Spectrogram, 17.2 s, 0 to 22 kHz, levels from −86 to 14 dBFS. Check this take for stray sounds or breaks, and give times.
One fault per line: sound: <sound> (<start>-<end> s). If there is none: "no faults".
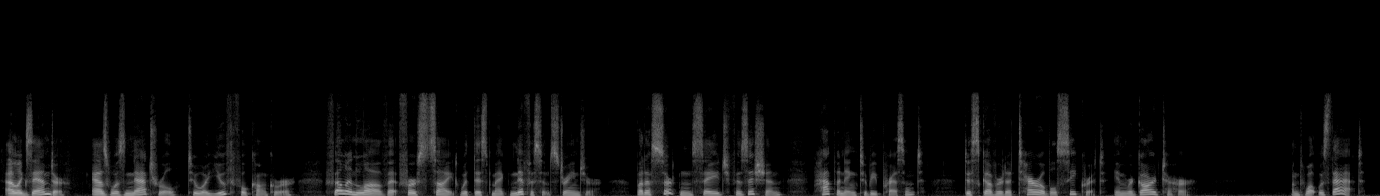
no faults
